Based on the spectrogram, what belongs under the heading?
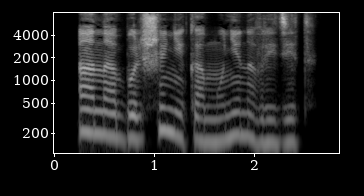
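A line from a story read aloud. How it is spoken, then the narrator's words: Plain. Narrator (Russian): ответила мама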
